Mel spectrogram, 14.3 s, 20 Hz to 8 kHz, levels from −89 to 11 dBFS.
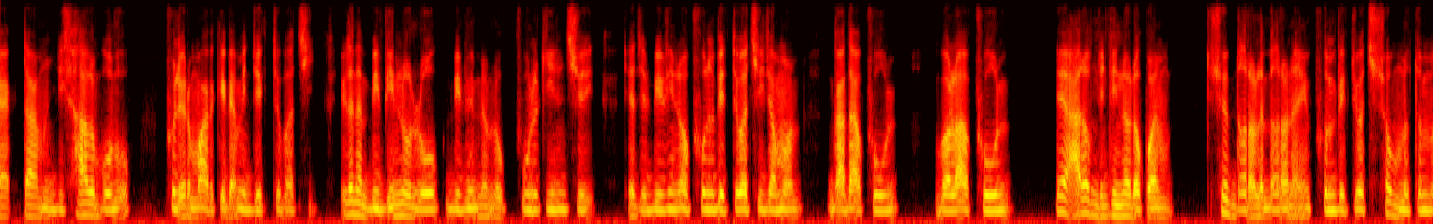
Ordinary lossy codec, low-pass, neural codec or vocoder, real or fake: Opus, 32 kbps; 7.2 kHz; autoencoder, 22.05 kHz, a latent of 192 numbers a frame, VITS, trained on many speakers; fake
